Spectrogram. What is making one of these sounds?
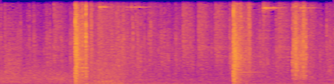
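A sniper rifle fires loud single shots that echo briefly.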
